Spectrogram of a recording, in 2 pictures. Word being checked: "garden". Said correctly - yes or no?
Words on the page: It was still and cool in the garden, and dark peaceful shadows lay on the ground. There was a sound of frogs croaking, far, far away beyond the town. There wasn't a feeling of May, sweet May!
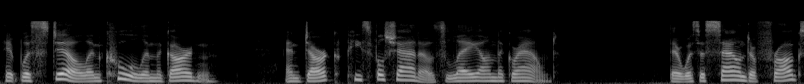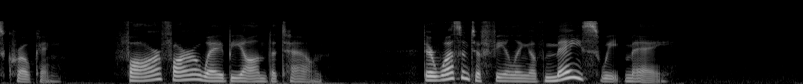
yes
